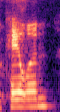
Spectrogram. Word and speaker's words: Cailean: into the limelight is it's just like kato kalyn except it's um spelled the the actual correct irish way okay that's my snotty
